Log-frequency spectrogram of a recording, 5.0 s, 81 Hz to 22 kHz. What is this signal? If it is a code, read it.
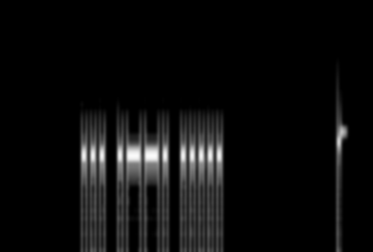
Morse code, heard as a keyed tone, about 20 wpm, 700 Hz. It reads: SP5
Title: Callsign Prefixes for Top 25 DXCC - Repeated 3x - 20wpm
